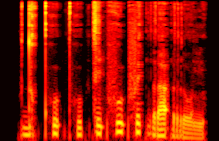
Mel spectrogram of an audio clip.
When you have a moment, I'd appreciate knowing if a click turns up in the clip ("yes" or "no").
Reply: no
